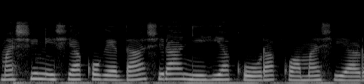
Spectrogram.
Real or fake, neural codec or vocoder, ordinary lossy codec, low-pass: real; none; none; none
